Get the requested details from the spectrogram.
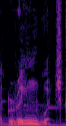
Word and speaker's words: Greenwich: Plymouth Plymouth Plymouth 那大家留意一下这个发音了再来一个格林威治或者格林威治 G-R-E-E-N-W-I-C-H 我们就不是读 Greenwich 的我哋叫 Greenwich，咁啊呢个亦都系一个几 counterintuitive 嘅，即系我哋就咁望落去估唔到系咁样读嘅。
